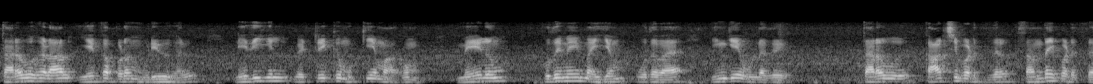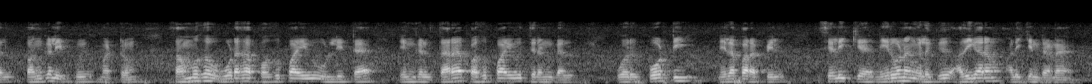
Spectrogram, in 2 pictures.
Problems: none marked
